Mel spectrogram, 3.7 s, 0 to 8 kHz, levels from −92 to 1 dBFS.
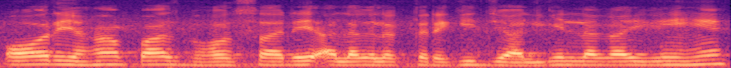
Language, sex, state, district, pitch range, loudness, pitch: Hindi, male, Madhya Pradesh, Katni, 150-170 Hz, -13 LUFS, 155 Hz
